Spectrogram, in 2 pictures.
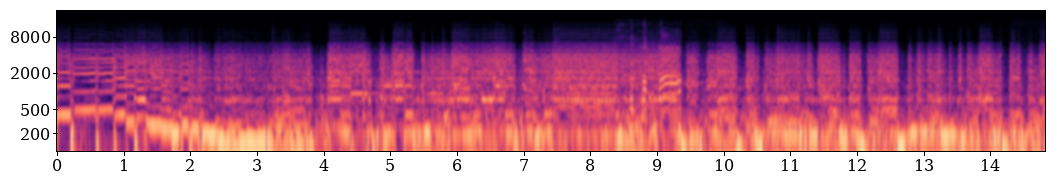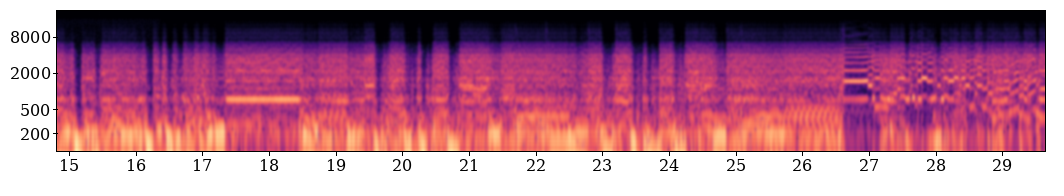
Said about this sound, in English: I mean, I don't know if you can hear, but this is the clean channel. And it has like a gain where you can crunch it up a little bit just for channel one.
